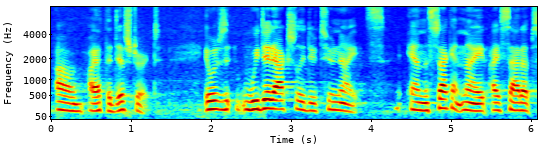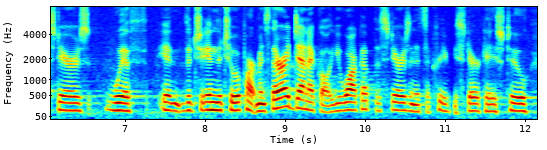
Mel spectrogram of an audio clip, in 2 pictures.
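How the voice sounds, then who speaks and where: A woman with a low voice tells stories in an informal fireside storytelling manner. She hosts conversationally, wandering through descriptive detail. The space carries a long reverb. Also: fairly even intonation, moderate pace, a little mellow. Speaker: host of a ghost story talk.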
